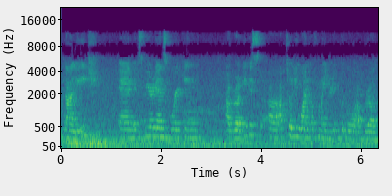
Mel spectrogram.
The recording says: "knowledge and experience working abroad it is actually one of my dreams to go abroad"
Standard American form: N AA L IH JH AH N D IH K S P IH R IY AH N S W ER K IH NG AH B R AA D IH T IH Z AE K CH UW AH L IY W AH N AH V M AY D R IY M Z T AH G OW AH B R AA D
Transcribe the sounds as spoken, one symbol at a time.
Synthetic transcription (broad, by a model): N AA L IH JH AH N D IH K S P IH R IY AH N S W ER K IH NG AH B R AA D IH T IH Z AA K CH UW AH L IY W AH N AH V M AY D R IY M T AH G OW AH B R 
